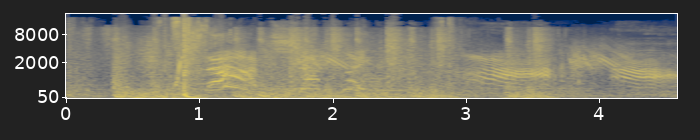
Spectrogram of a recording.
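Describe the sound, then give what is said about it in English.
A musket volley crackles amid loud shouting voices, with a sharp report near the start and rough, continuous rattling beneath the yells. “Shoot 'em, boys.”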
